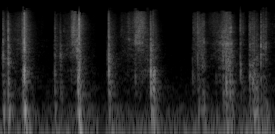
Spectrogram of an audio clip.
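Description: A deck of tarot cards being shuffled by hand, with a quick, uneven run of papery card slaps, about five a second.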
